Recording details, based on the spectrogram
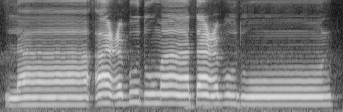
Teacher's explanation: دیکھیں گے لام پر مد ہے، حروف مدہ کے بعد حمزہ دوسرے کلمے میں ہو تو مد منفصل ہوتا ہے، 2 یا 3 الف کی مقدار ہم یہاں پر کھینچیں گے، مد کریں گے۔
